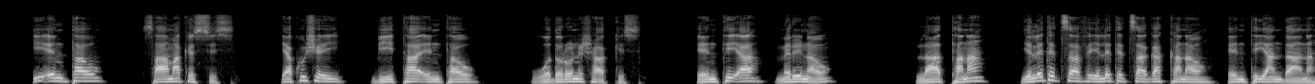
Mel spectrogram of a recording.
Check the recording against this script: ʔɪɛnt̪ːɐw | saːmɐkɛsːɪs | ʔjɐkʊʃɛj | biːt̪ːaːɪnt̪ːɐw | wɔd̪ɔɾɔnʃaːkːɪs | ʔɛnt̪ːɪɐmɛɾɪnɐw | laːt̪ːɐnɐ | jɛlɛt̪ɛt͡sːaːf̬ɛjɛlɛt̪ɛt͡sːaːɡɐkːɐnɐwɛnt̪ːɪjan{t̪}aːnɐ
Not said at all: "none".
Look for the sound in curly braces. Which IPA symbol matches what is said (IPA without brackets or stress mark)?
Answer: d̪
